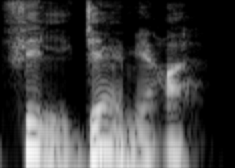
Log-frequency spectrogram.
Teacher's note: you skip that first a sound in al jami'a and you just say fil jami'a. That little eagle's head basically just tells you to skip the alif.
